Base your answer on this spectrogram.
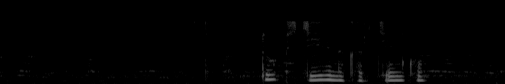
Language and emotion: Russian, sad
